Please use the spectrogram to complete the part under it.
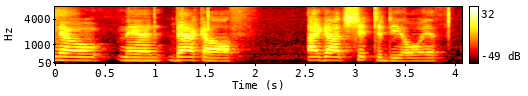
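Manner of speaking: plain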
